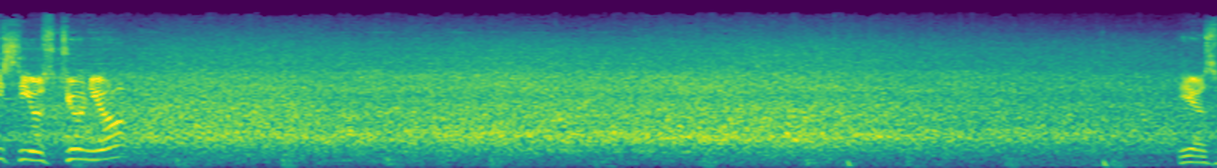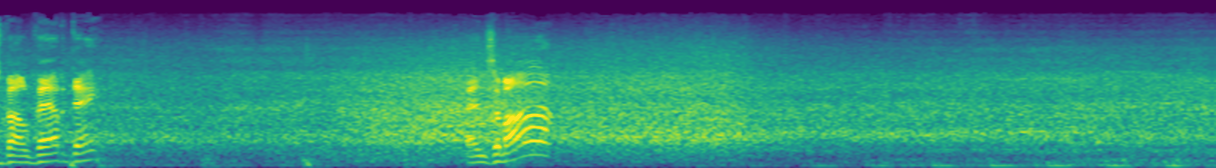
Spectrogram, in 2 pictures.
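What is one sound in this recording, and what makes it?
A large stadium crowd roars steadily all around.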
